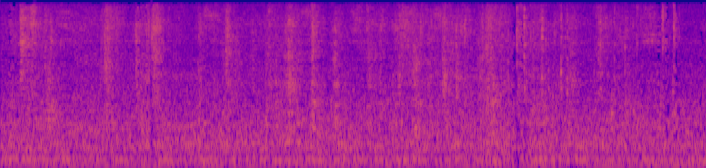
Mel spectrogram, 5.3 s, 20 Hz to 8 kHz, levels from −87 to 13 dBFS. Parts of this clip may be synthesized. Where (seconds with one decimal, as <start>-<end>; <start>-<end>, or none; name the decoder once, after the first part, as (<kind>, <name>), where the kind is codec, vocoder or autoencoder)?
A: 0.6-1.5 (codec, SNAC)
